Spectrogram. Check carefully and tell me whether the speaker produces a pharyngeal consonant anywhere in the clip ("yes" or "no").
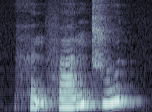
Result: no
